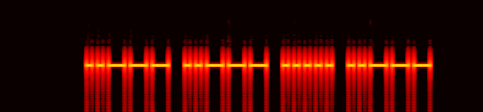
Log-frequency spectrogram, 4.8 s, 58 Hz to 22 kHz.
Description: Morse code, heard as a keyed tone, about 22 wpm, 700 Hz. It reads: 2252
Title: Common Cut Numbers - 4-Digit 22wpm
